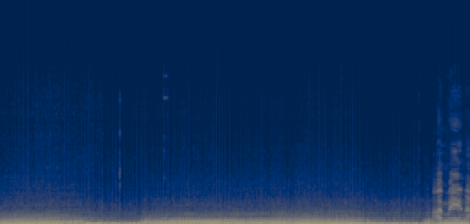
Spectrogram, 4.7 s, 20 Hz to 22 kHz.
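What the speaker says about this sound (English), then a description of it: "I'm just touching the accelerator" A 1973 De Tomaso Pantera's engine blipped lightly on the throttle, a loud close rumbling rev that rises, settles and rises again, with a sharper roar at the end.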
